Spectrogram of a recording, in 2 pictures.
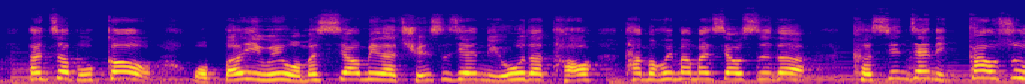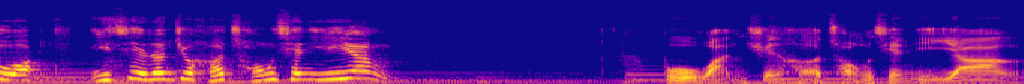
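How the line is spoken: Shouting. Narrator (Chinese): 我叫道

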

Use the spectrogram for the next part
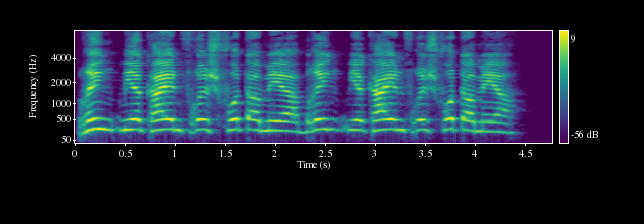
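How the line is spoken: Frightened shout, loud as possible. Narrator (German): rief er endlich in der Angst, so laut er konnte

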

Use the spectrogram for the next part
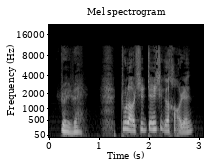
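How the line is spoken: Choked up, tearful. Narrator (Chinese): 杨小荣难过的直掉眼泪，哽咽着说

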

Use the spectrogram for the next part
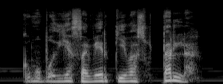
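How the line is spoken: Whispered reply. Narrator (Spanish): respondió Gerod también en un susurro

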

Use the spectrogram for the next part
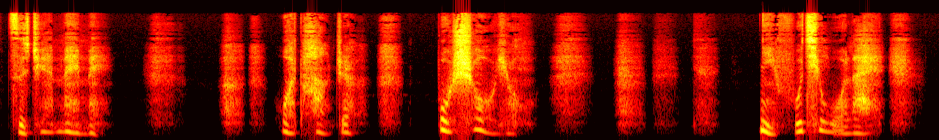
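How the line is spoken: Panting, breathless. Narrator (Chinese): 黛玉又一面喘一面说道

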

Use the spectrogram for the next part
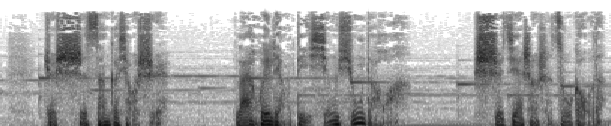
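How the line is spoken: Muttering. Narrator (Chinese): 老李喃喃的说

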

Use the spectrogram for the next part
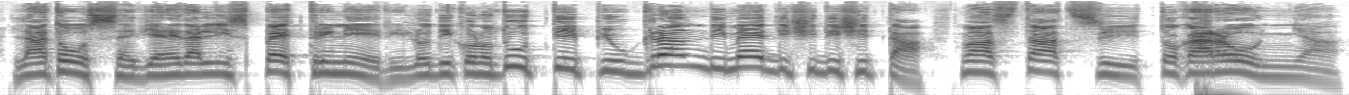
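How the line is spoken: Shout. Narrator (Italian): gridò

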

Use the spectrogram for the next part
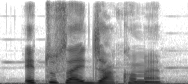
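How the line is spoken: Plain. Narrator (Italian): disse alla figlia

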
